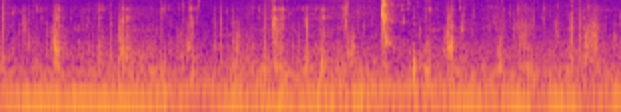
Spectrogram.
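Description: A person chewing mussels, with short, irregular wet mouth clicks; the sharpest click comes about three seconds in.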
